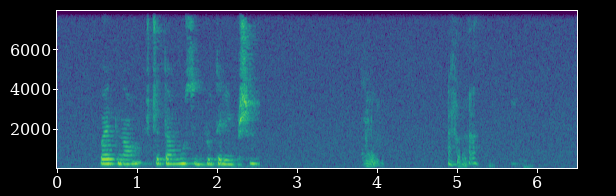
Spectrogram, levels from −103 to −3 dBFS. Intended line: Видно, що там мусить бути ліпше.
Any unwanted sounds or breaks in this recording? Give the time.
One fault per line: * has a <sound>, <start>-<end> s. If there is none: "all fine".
* has a throat clearing, 3.8-4.1 s
* has a laugh, 4.9-5.5 s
